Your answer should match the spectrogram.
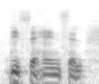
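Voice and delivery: ordinary delivery, nothing marked

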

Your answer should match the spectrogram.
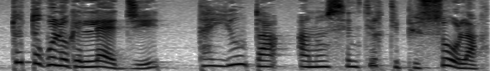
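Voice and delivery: ordinary talk

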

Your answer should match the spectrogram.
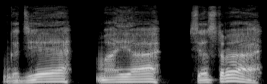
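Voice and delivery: very slow, each word separated. Acted. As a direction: space out every word, menacing. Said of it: "разделяя слова".

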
